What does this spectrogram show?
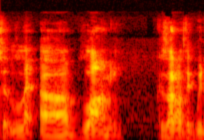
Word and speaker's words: Lamy: One of them was Lamy or Lammy, however they say it, and then the other one because again, oh, did I Lamy?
